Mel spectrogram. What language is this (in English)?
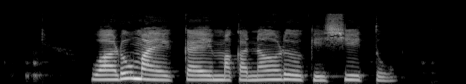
Rukai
